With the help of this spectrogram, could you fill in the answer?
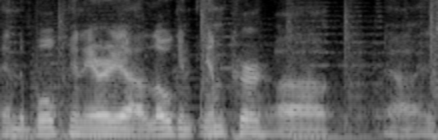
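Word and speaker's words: Ymker: got in the in the bullpen area Logan emker uh is spelled y-m-k-e-r so uh we pronounce it emker and he is um he was a back-to-back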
